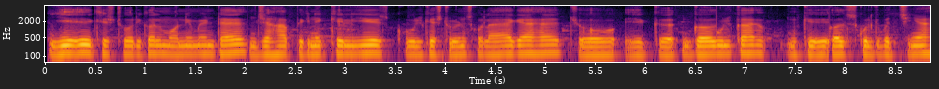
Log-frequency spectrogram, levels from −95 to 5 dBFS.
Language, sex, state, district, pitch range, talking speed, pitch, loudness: Hindi, male, Uttar Pradesh, Varanasi, 120-130 Hz, 170 wpm, 120 Hz, -21 LUFS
